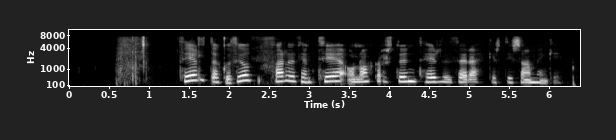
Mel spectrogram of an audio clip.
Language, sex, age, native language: Icelandic, female, 40-49, Icelandic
